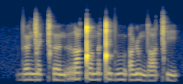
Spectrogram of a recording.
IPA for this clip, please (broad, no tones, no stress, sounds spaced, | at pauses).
d̪ œː ŋ͡ǀ ɛ ǀʰ əː n ə̰ r ɑ ǃ ɔ n ɑ ǃ i d̪ uː ʔ ɑ ɳ u n d ɑː ǀʰ i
